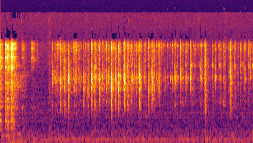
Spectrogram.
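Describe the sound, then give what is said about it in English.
Rapid, irregular clicking like fingers typing on a computer keyboard, dozens of light taps in quick succession over a faint steady hum, with no voices; the sound of the game Guns the Duel as the player moves the camera. “It sounds like typing.”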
